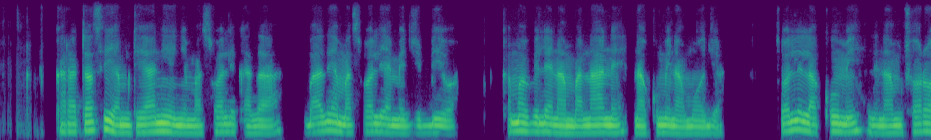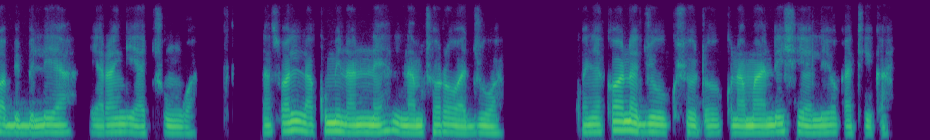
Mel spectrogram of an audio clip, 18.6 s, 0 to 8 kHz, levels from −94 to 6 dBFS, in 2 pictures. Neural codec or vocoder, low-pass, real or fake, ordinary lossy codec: none; 7.2 kHz; real; Opus, 24 kbps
